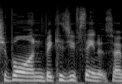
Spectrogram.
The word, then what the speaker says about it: Siobhan: The thing is you know that it's Siobhan because you've seen it so many times. Yeah. Yeah. It's spelled Saban.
